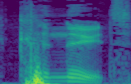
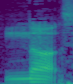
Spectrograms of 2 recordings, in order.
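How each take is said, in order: First: The word begins with a sounded K. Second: The word begins with no K sound. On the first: The speaker calls it wrong. "it doesn't sound right at all" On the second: The speaker calls it right. "Nuts is clearly it"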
